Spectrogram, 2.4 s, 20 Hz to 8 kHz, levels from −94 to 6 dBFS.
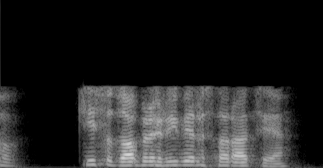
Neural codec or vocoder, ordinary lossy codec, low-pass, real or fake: codec, 16 kHz, about 1 kbps, DyCAST, with the encoder's durations; AAC, 16 kbps; 7.2 kHz; fake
